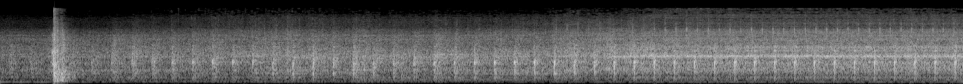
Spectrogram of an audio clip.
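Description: Sharp, even knocks at about two and a half per second over the idle, getting busier as revs rise; knocking, cause unclear.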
